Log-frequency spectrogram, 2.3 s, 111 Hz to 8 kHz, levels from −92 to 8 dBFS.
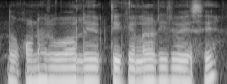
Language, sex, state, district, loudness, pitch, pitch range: Bengali, male, West Bengal, Cooch Behar, -13 LUFS, 130 Hz, 125-130 Hz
